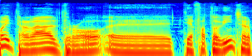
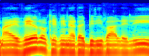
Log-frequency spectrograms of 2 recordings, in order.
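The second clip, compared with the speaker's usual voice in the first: ordinary talk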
